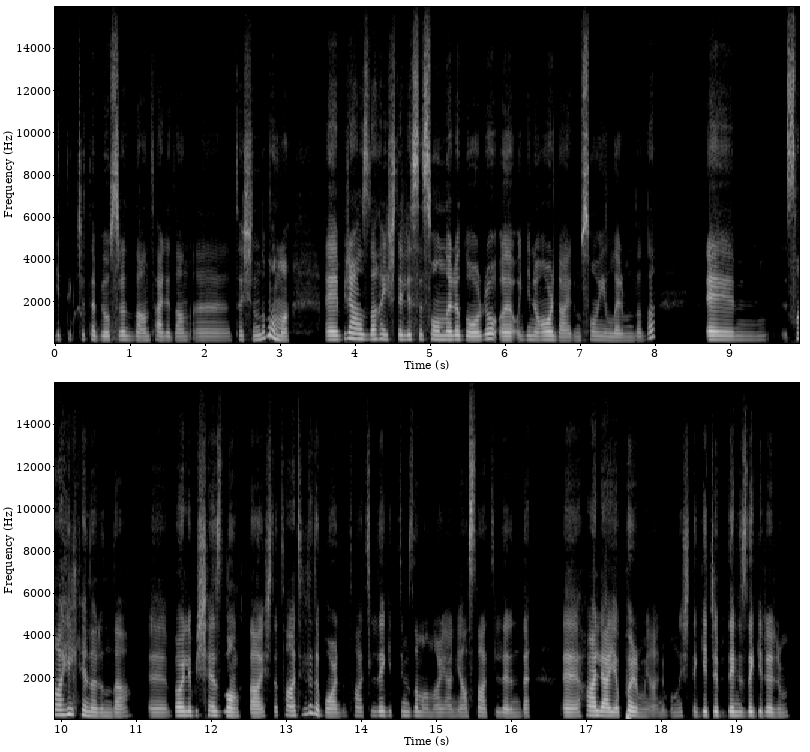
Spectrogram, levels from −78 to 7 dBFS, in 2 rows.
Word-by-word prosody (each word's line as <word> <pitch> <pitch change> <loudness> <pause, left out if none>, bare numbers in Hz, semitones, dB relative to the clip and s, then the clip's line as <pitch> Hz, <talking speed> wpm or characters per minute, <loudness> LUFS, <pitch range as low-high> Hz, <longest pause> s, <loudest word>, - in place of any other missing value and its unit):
gittikçe 200 +1 -12
tabii 200 -4 -5
o 180 - -1
sırada 190 -1 -2
da 180 - -3
Antalya'dan, 175 -1 -6
ııı, 170 0 -12
taşındım 200 - -4
ama, 190 - +1 0.5
eee, 195 0 +5
biraz 240 -4 +2
daha, 220 +1 0
işte, 215 -1 -2
lise 215 0 +3
sonlara 200 -2 +3
doğru, 185 +6 +2
ııı, 180 0 +3
o - - -12
yine 190 -2 -5
oradaydım 175 -3 -1
son 190 -1 +1
yıllarımda 165 -1 -9
da. 295 +4 -4 0.7
Emm, 185 -1 +2 0.2
sahil 250 - +2
kenarında, 180 -6 -2 0.3
eee, 175 0 -5
böyle, 200 0 +5
bir 210 - -9
şezlongda, 190 -5 +2
işte, 195 +2 -8
tatilde 225 - -1
de 250 -6 0
bu 180 -2 -1
arada 175 +1 -2
tatilde 195 +1 -5
gittiğim 200 0 -7
zamanlar, 175 -2 -7
yani, 170 -1 -10
yaz 175 +1 +1
tatillerinde, 175 -2 -5 0.4
eee, 180 -1 +3
hâlâ 210 -3 +7
yaparım, 185 -1 +4
yani, 95 - -14
bunu. 175 +1 -16
İşte, 190 +1 -8
gece 195 +1 +1
bir 180 - -30
denize 190 -1 +4
girerim. 185 -2 -1
185 Hz, 155 wpm, -22 LUFS, 175-200 Hz, 0.7 s, hâlâ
